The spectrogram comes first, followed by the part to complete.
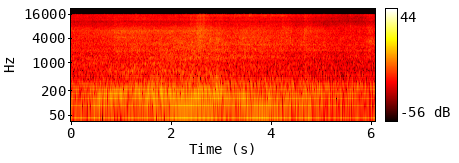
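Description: An engine running steadily, rising in level about two seconds in and easing back after about four seconds.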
